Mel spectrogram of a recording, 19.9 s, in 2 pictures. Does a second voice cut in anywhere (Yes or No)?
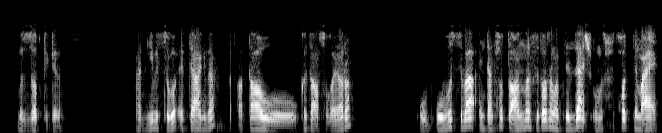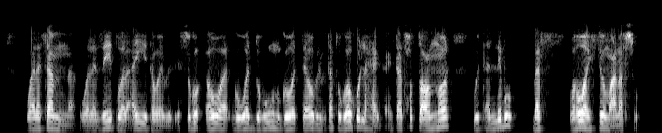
No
